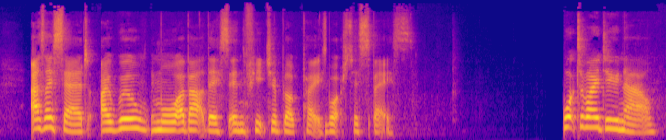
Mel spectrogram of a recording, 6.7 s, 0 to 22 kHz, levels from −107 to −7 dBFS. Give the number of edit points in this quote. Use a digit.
2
